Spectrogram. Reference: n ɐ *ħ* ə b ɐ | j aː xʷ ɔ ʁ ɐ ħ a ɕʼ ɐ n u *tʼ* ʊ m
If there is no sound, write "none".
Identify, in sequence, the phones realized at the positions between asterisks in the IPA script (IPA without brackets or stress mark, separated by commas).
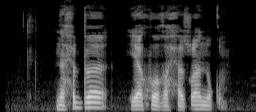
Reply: ħ, qʼ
